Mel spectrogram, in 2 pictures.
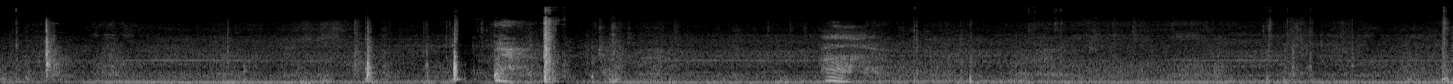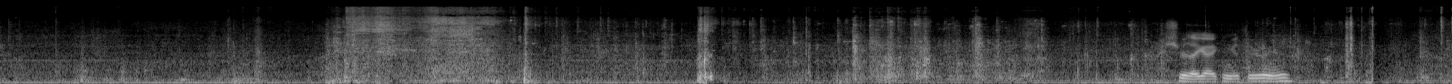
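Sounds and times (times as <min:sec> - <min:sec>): vehicle engine idling: 0:00.0 - 0:29.0
scrap metal clattering: 0:15.2 - 0:26.3
scrap metal scraping: 0:16.8 - 0:26.2.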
